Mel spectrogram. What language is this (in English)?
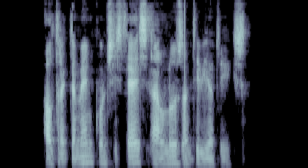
Catalan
